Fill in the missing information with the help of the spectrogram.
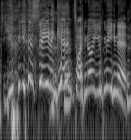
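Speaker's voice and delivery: high-pitched, affronted challenge; mock indignant dare. Daring a friend to repeat an insult, indignant and high. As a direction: dare them in a high acted voice. Retold quarrel, own daring comeback.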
